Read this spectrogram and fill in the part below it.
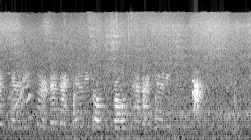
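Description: A young child talks excitedly nearby.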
